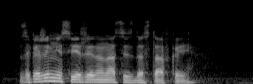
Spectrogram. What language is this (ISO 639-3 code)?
rus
